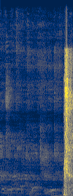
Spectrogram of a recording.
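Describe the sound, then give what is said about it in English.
A locked door is jolted once with a sudden, loud bang near the end, breaking a quiet stretch of faint room noise. “Oh, the door was locked.”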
